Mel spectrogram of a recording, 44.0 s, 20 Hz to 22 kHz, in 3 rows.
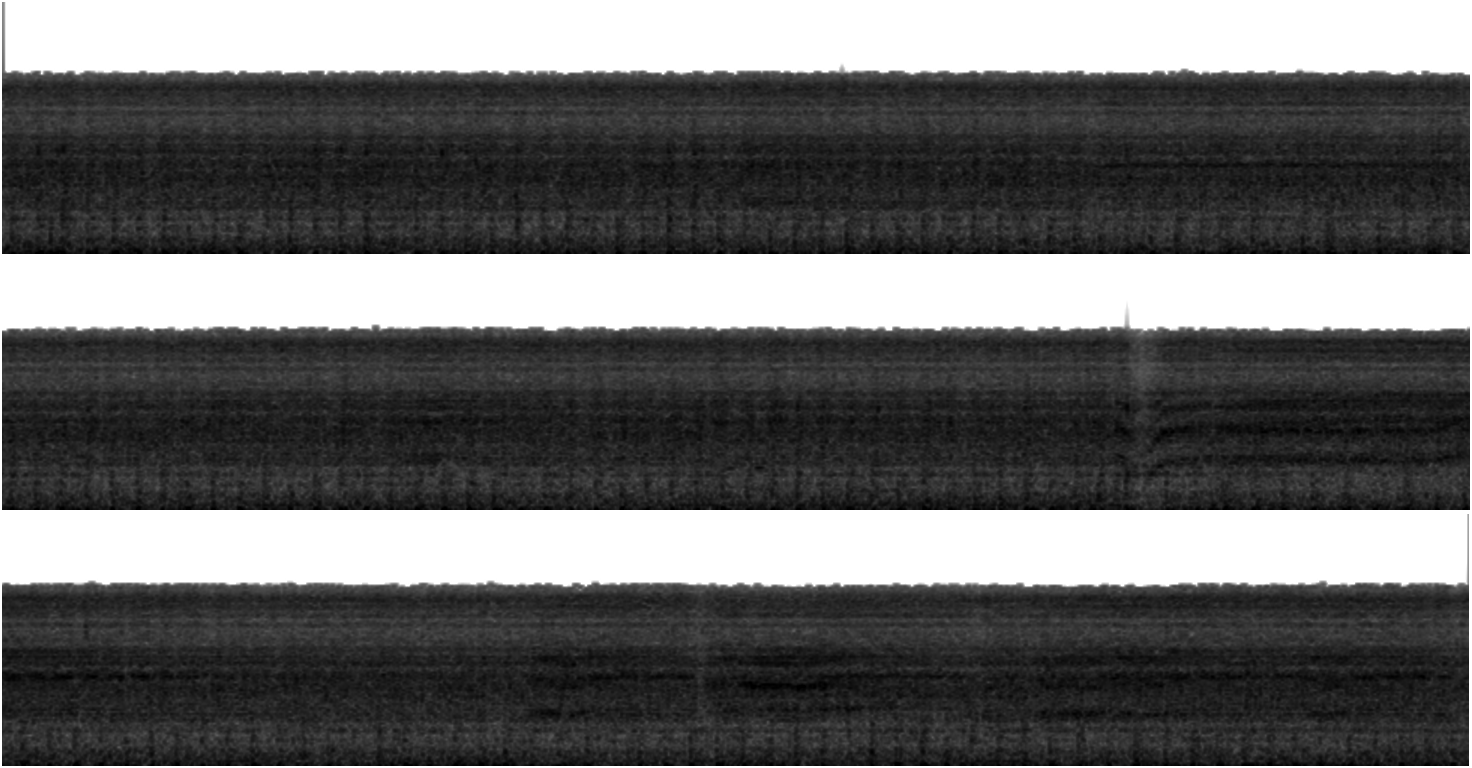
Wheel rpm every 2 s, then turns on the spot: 230, 230, 230, 230, 230, 230, 230, 230, 230, 230, 230, 230, 220, 190, 210, 230, 240, 230, 220, 230, 220, 230.
none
